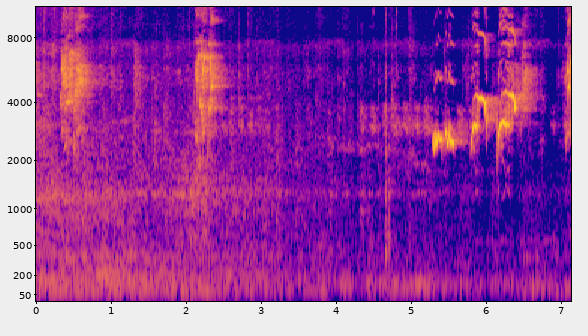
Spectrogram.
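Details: Oriental magpie-robin song used as a lure to provoke other magpie-robins into singing: mostly quiet background with a couple of hissy bursts, then a short run of clear whistled, slurred notes near the end.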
